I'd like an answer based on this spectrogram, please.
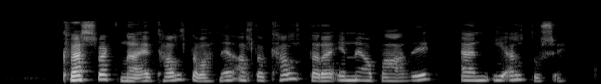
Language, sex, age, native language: Icelandic, male, 20-29, Icelandic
